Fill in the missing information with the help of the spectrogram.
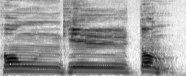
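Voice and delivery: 홍길동 with every syllable equally weighted, slowly; even stress. Shown as a demonstration. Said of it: "홍자 세게 안 읽고". (홍길동을 강세 없이 똑같이)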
